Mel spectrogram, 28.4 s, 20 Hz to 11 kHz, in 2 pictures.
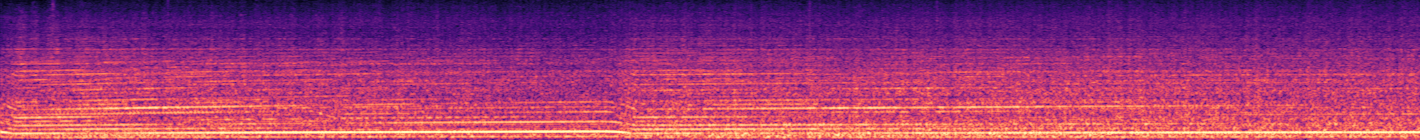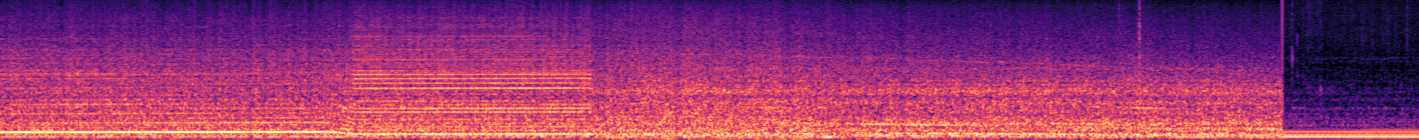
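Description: Stage 3 Audi S3 8V's turbocharged 2.0-litre four-cylinder engine pulling under steady acceleration, heard from inside the car. Its pitch climbs slowly and drops sharply twice, about six and eighteen seconds in, as it shifts up. Near the end the sound switches to a lower, steady idling hum.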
